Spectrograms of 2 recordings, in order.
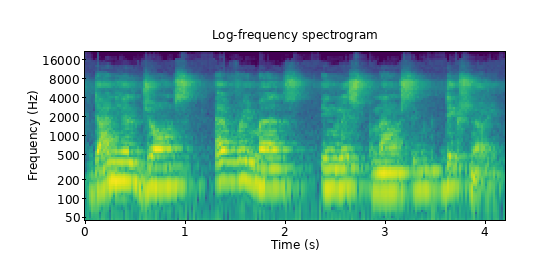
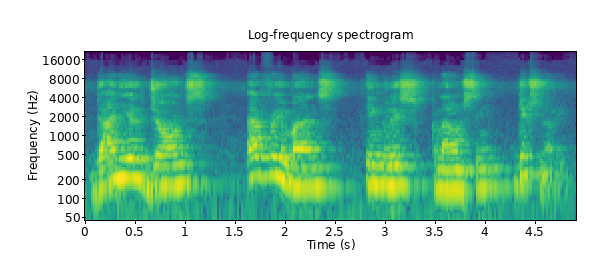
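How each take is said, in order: Both takes have the same delivery.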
